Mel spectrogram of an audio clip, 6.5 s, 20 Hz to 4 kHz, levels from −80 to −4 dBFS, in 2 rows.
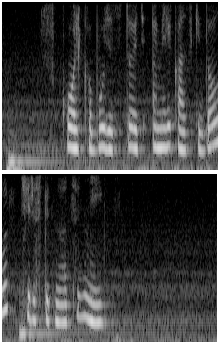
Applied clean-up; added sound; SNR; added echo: none; Bowed string instrument; 14 dB; none.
